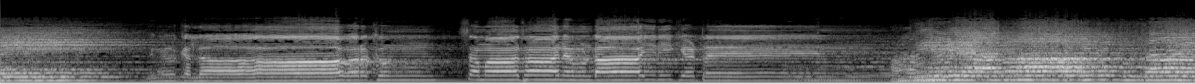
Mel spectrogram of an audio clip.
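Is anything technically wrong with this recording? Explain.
No, nothing technically wrong turns up here; the audio runs along without any problems worth flagging.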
